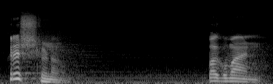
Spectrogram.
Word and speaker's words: कृष्ण: कोई कृष्णा बोलता है भगवान का नाम शुद्ध उच्चारण करो नाम क्या है कृष्ण भगवान जय श्री कृष्ण कृष्ण शब्द का अर्थ क्या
